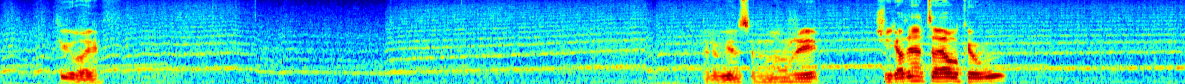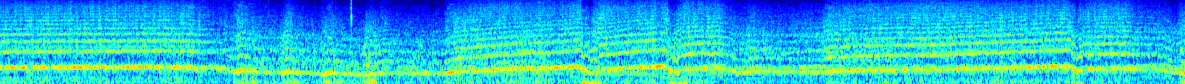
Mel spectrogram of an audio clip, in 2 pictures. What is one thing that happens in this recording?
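A racing car engine whines at high revs, rising in pitch as it speeds up and dropping as it slows for corners.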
